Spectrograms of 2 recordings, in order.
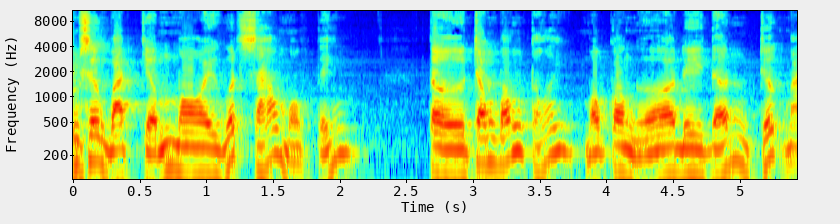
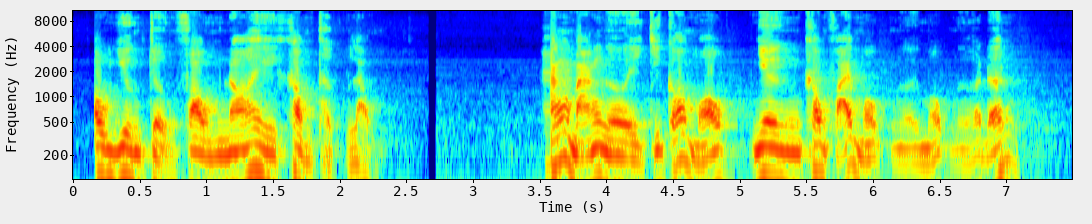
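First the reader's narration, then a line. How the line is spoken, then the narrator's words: Muttering. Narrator (Vietnamese): Nhậm Sương Bạch lẩm bẩm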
